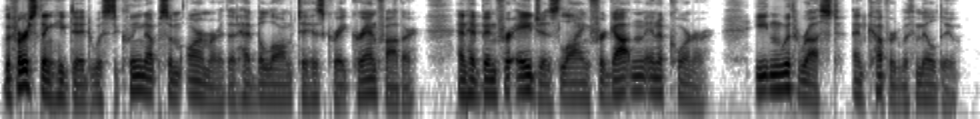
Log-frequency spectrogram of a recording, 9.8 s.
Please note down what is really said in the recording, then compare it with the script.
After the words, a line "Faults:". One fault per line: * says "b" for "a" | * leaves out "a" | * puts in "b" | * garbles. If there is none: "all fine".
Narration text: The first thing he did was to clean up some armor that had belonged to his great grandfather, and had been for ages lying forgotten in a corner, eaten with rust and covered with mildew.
The first thing he did was to clean up some armor that had belonged to his great grandfather, and had been for ages lying forgotten in a corner, eaten with rust and covered with mildew.
Faults:
all fine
